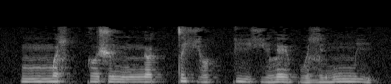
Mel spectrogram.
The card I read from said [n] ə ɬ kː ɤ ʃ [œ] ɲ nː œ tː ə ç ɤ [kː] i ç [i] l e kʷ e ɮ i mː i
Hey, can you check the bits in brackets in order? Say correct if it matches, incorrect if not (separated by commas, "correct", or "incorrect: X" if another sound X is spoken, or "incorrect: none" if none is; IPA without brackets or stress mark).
incorrect: mː, correct, correct, correct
